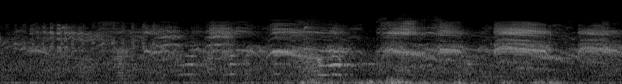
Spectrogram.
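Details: Oystercatchers in a piping display at Amwell Nature Reserve, April 2014. Loud, harsh piping notes come in bursts, growing stronger toward the end, over faint low background noise.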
